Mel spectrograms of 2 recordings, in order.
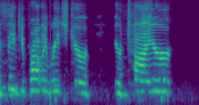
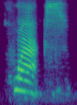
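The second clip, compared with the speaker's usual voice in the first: "quacks" punched out louder on its own; absolute emphasis; 5 dB louder than usual. Real, not acted. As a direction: land hard on "quacks" after a pause. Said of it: "I say that with absolute emphasis".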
